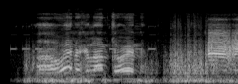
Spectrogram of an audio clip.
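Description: A man's voice talking into a vehicle's handheld two-way radio microphone, heard inside the car's cabin.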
